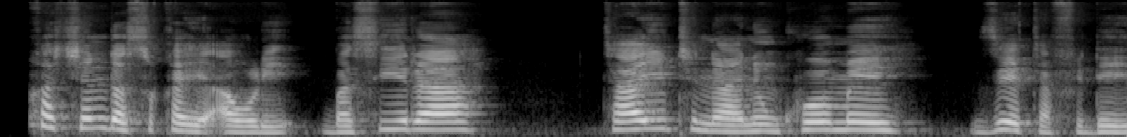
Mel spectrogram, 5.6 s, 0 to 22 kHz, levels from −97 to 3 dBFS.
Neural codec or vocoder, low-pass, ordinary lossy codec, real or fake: none; none; none; real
